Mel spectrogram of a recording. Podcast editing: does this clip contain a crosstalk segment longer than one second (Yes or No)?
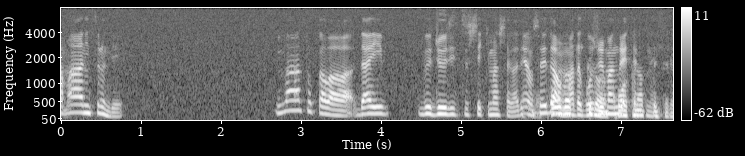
Yes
